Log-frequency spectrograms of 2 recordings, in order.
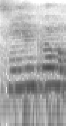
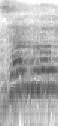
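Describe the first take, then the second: First: जनरल slowly with an e, "jen-ral"; correct जनरल. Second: जनरल with a short a, "jun-ral"; mispronounced जनरल. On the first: Teacher giving learners the right form, जनरल slowly as "jen-ral". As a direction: open जनरल with "jen", stretched. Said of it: "जनरल होता है ये". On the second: Teacher rejecting the common form, जनरल as "jun-ral". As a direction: open जनरल like "jun", Hindi style. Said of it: "जनरल नहीं होता". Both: Shown as a demonstration.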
